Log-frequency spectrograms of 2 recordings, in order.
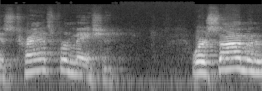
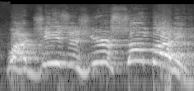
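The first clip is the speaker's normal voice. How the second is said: much higher and louder, hammed-up wonder; mock awe; 10 semitones higher, 9 dB louder than usual. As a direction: gush like an overawed disciple. Peter mocked in awe.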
